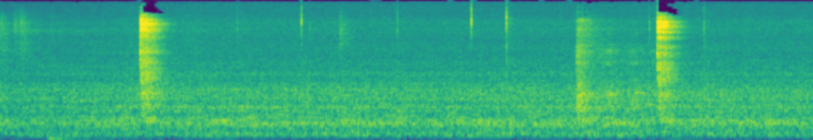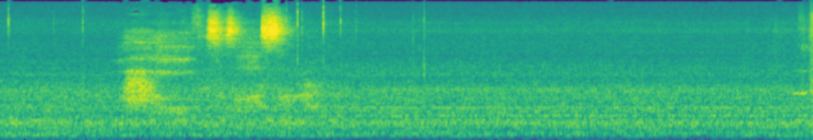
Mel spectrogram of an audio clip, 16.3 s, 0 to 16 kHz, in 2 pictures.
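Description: A 1982 West Coast (Payne) hydraulic elevator travelling up: a steady hum with several pitched tones, mixed with the cab's ventilation fan. A few sharp clicks come along the way.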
